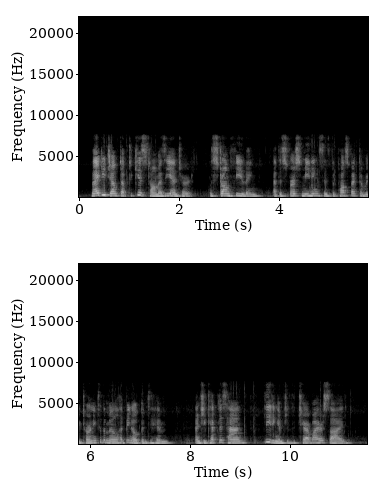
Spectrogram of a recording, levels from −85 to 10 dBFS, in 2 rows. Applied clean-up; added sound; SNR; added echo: neural separator model SepFormer DNS4.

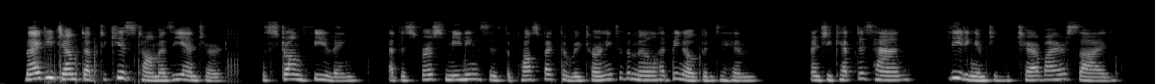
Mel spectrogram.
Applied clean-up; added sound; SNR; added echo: neural mask model DeepFilterNet 3.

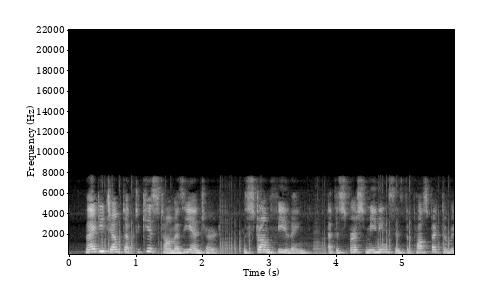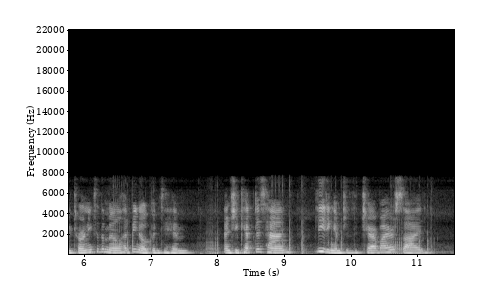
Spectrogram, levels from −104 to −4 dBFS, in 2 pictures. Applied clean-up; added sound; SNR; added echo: none; Squeak; 19 dB; reverberation time 0.5 s.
